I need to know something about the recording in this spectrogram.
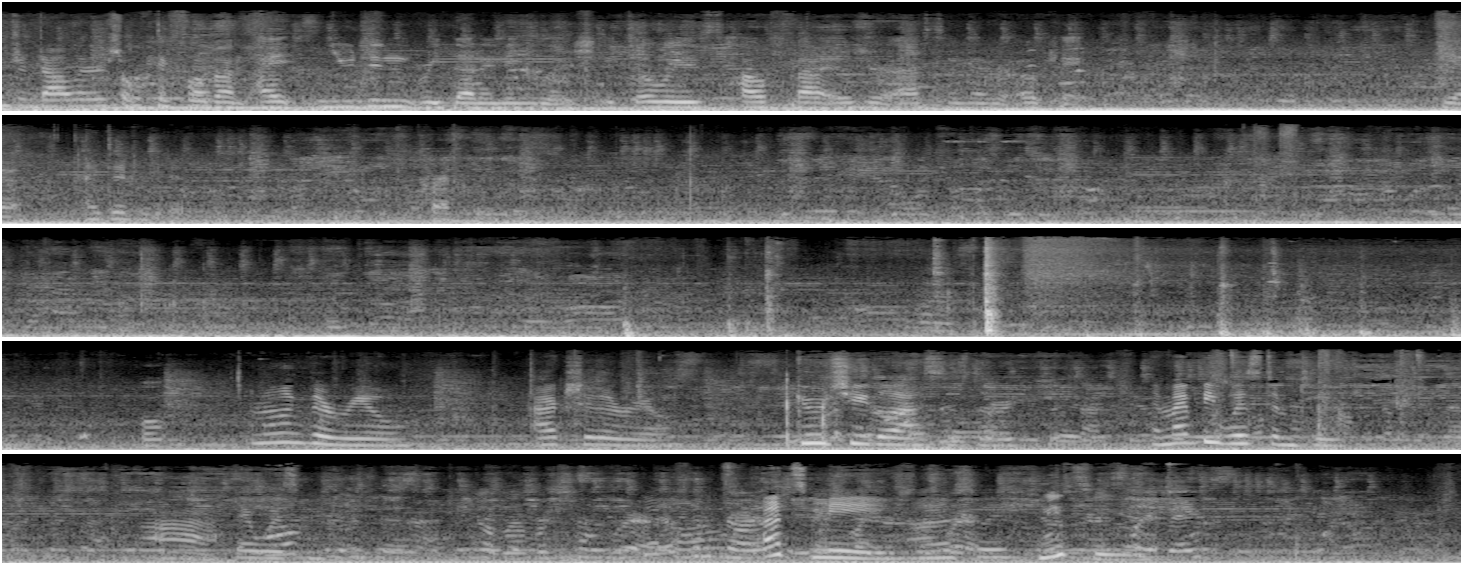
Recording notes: Recorded on a bus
